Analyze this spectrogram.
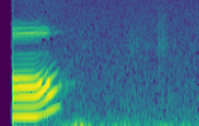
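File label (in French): "Zan", French; phonetique; la syllabe an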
